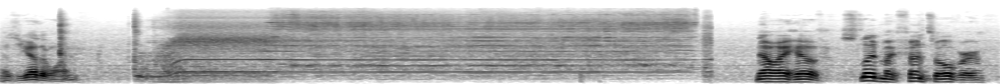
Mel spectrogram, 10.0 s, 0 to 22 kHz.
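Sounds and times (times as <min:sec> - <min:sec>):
table saw motor whine: 0:01.4 - 0:03.5.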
